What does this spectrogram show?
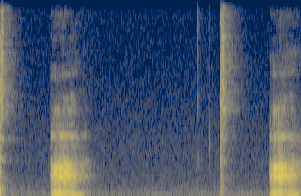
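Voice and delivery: very slow, each "t" and "ah" syllable set apart. Teaching a word's sounds, telling the learner to watch closely: slow pronunciation demonstration. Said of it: "Watch very closely".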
